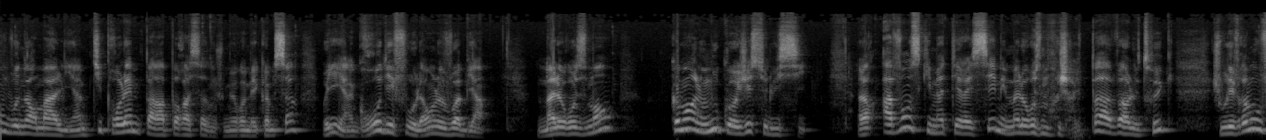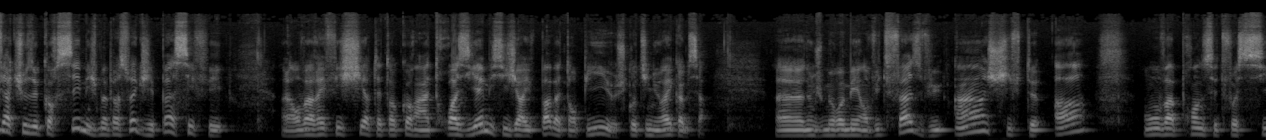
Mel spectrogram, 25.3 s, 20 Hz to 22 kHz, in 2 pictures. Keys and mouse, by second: 2.1 click, 2.7 middle click, 4.2-6.2 middle drag, 8.0-8.5 shift+middle drag, 8.8-9.2 middle drag, 9.4-9.8 shift+middle drag, 10.8-12.6 middle drag, 13.8-14.5 shift+middle drag, 14.8-15.6 middle drag, 16.5-18.2 middle drag, 18.9-19.5 middle drag, 21.3 KP_1, 22.5 shift+a.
